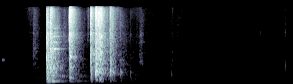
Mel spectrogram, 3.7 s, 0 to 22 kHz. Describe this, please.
laptop drop1
Laptop dropping on cement and breaking.
laptop-drop, laptop-break, laptop-smash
